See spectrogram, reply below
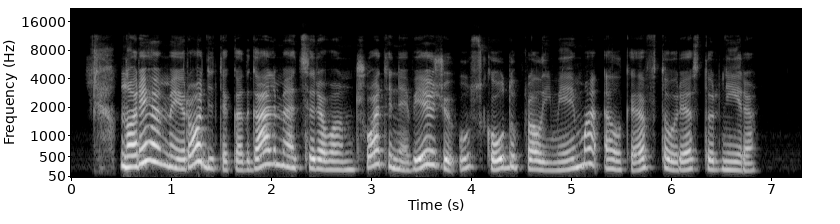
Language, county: Lithuanian, Kaunas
